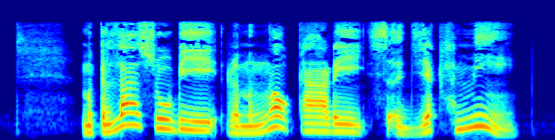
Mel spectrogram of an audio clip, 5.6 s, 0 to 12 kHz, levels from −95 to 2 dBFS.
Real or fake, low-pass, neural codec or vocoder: real; 7.2 kHz; none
